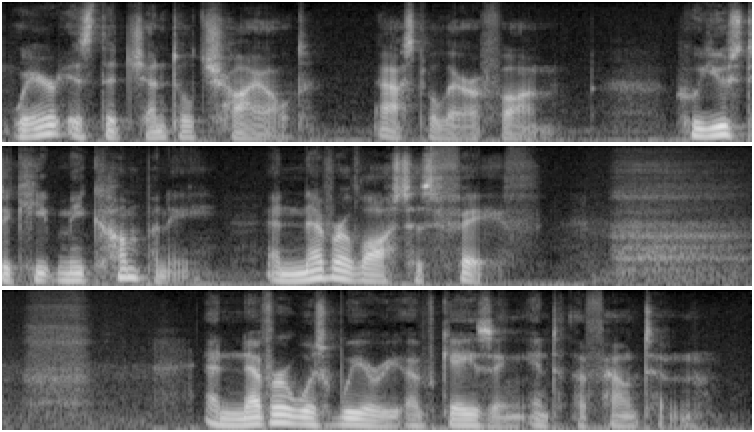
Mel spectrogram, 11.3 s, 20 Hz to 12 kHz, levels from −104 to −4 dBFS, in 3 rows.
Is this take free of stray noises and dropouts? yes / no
no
